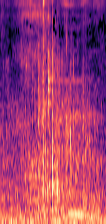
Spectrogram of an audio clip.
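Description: A person drinking from a plastic Gatorade squeeze bottle: faint swallowing and a few small clicks about a second in, then a short low hum midway.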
